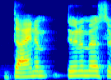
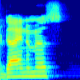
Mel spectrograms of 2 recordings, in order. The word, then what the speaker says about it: dunamis: The first one he uses is dunamis or dynamis, depends on how you pronounce it.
